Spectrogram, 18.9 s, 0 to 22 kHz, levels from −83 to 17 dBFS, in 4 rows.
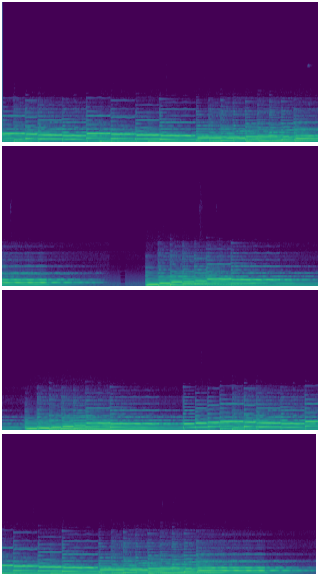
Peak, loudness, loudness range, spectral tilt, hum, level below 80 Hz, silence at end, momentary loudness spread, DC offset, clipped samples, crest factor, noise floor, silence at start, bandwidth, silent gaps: -4 dBFS; -16 LUFS; 3 LU; -8 dB/octave; none; -66 dBFS; 0 s; 8 LU; under 0.1%; under 0.1%; 12 dB; -53 dBFS; 0 s; 7.2 kHz; none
